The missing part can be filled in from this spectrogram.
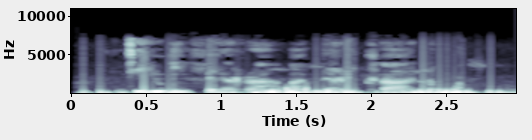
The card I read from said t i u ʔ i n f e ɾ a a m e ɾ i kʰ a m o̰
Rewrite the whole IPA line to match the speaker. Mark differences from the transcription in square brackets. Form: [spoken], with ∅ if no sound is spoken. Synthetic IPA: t i u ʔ i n f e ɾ a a m e ɾ i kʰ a [n] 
